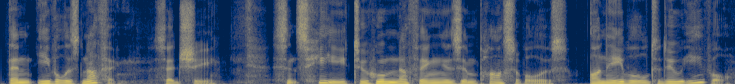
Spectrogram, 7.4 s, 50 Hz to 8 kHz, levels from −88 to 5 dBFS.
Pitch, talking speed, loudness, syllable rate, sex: 130 Hz, 145 wpm, -18 LUFS, 4.5 syllables/s, male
